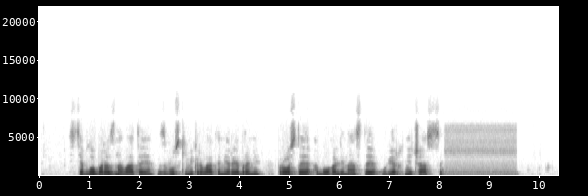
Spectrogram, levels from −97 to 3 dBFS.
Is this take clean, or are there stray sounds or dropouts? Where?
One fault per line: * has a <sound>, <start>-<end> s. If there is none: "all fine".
all fine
